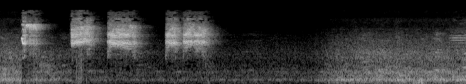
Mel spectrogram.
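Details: Tamed wild black francolin from Hangu, Khyber Pakhtunkhwa, Pakistan, giving a quick series of five harsh, grating notes in about two seconds, then falling quiet over a low background hiss.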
